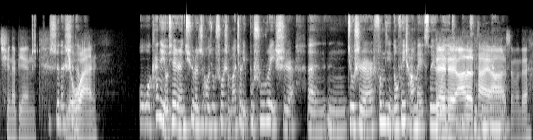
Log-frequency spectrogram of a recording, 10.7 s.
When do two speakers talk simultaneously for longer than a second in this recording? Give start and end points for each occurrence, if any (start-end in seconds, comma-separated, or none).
8.7-10.1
